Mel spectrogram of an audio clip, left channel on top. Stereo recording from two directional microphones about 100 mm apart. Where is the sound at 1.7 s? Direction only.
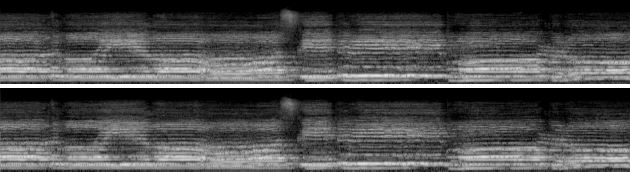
5° right (ahead or behind).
